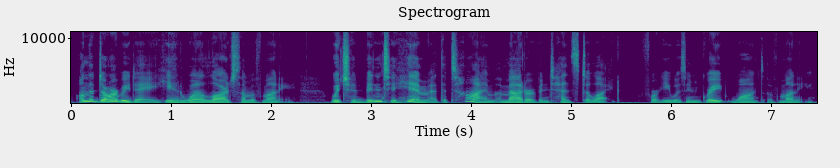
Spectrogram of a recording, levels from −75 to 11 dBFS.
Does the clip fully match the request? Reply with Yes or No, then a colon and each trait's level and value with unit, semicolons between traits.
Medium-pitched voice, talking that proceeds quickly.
Yes: medium, 150 Hz; fast, 255 wpm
